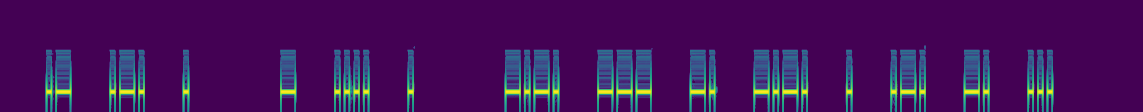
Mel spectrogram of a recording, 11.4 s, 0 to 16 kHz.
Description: Morse code, heard as a keyed tone, about 25 wpm, spaced as for 15 wpm, 550 Hz. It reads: ARE THE CONCERNS
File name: podcast / News headlines-1x-25x15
